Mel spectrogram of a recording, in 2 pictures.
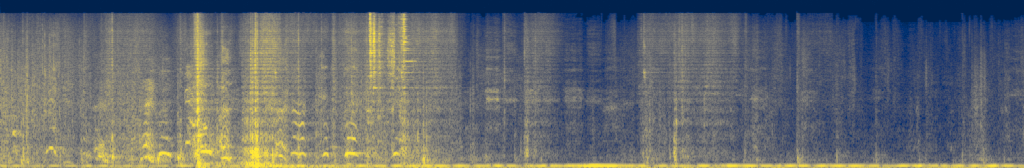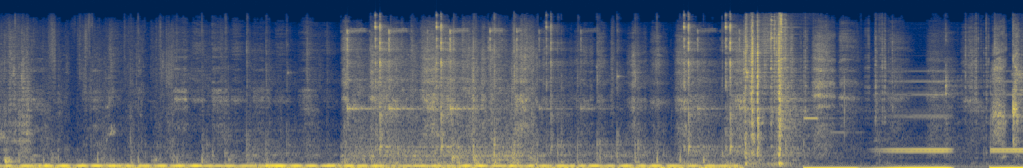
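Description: Horror film soundtrack: a few heavy thuds in the first seconds, then a steady low rumbling drone in the score. Near the end the drone stops and a steady two-note telephone line tone sounds from a handset, breaking off briefly and starting again as a call is placed.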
